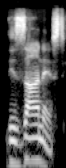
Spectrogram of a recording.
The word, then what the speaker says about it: dishonest: Dishonest, you don't speak the H.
